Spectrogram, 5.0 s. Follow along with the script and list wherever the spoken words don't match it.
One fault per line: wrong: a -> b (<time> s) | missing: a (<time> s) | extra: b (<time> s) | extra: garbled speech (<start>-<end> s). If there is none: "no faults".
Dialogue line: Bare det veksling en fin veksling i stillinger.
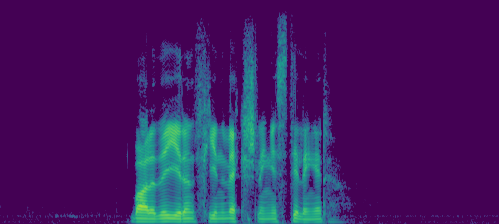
wrong: veksling -> gir (1.7 s)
